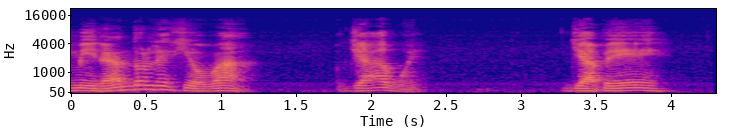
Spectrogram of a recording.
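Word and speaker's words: Yahvé: h del doble huila h no se puede pronunciar entonces decían ya ve yagüe entonces yo soy el que soy decía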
